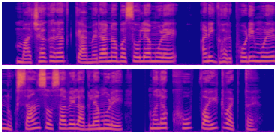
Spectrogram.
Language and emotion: Marathi, sad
